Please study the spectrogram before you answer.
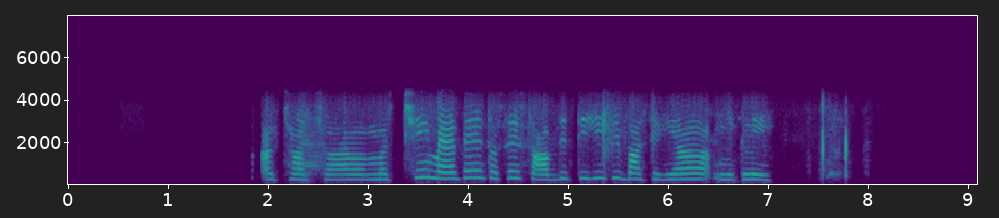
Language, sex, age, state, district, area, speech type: Dogri, female, 18-30, Jammu and Kashmir, Reasi, rural, conversation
